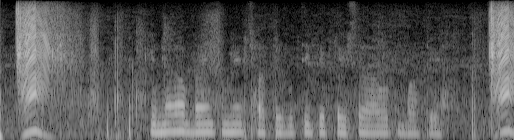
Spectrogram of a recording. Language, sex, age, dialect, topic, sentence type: Bhojpuri, male, 36-40, Northern, banking, statement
